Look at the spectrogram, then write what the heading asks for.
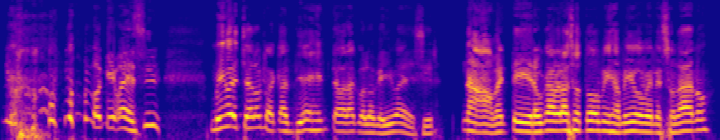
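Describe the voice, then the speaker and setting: A man's voice: sits high, expressive, fast talker, a little mellow, no echo, clean studio sound. A man hosting a casual radio talk show, teasing his co-host and joking around. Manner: teasing, playful, chatty with restarts.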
